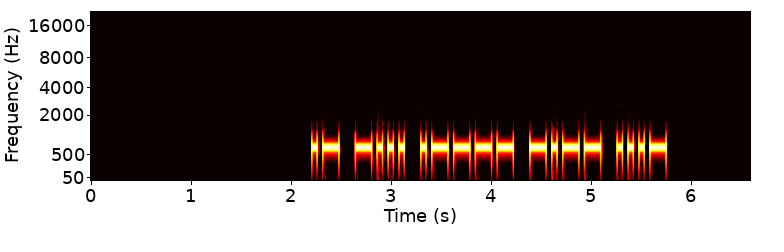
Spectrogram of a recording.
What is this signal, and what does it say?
Morse code, heard as a keyed tone, about 22 wpm, 700 Hz. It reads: AB1YV
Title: USA Call Signs - 5 Characters - Repeated 2x - 22wpm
